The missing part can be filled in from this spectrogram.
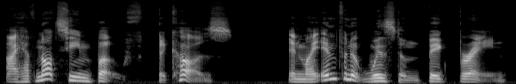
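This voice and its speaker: Sarcastic man, lively swearing banter. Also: medium pitch, slow pace, no room sound, clean studio sound. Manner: sarcastic, swears a lot, mock-dramatic rants. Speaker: podcast co-host. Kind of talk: casual banter.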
